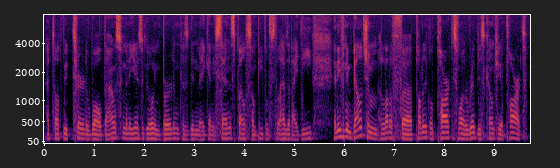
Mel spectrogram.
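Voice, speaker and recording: A man's voice: mid-range voice, fairly even intonation, quick pace, dark tone. A man moderating a live panel talk in front of an audience, rambling eagerly with many fillers and self-corrections.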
